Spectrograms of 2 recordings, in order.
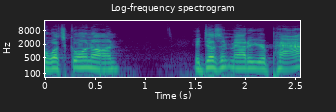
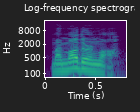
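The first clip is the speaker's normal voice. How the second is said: lower, softer, with a laugh; deadpan punchline; 4 semitones lower, 5 dB quieter, faster than usual. Retold or imitated. Owner explains calmly who was in the car, a chuckling aside. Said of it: "he goes".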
